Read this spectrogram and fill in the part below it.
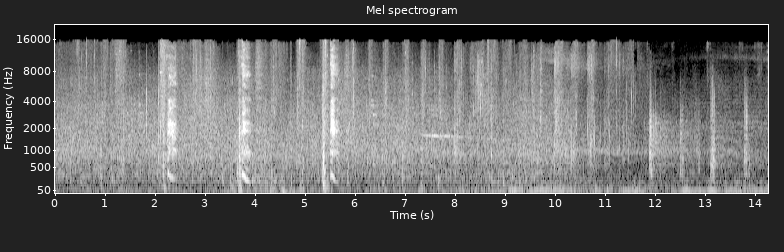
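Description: Footsteps thud and crunch at a run.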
